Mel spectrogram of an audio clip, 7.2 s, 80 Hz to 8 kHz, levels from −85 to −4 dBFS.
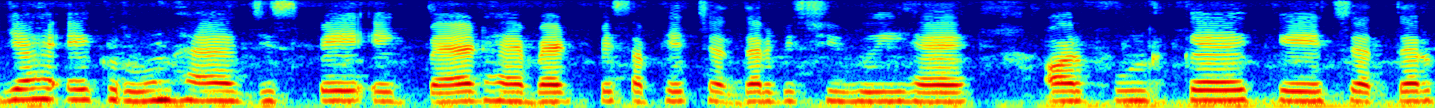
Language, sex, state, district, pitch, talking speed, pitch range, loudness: Hindi, female, Chhattisgarh, Raipur, 220 Hz, 165 wpm, 215-225 Hz, -16 LUFS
